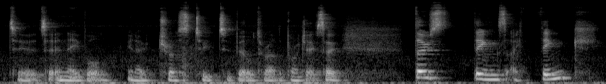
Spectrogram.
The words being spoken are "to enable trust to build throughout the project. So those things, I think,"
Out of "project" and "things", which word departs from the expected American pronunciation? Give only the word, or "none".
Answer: none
